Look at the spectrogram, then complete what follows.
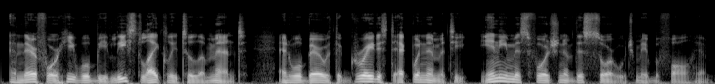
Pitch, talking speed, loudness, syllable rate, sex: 90 Hz, 210 wpm, -19 LUFS, 6.2 syllables/s, male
